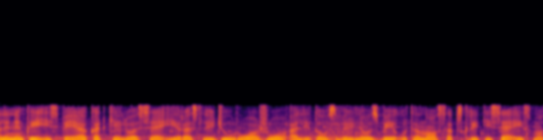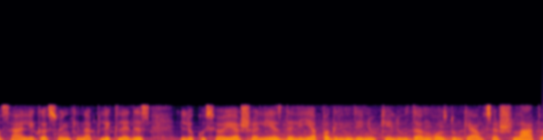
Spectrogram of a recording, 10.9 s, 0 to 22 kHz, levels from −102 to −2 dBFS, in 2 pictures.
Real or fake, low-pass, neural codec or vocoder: real; 5.4 kHz; none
